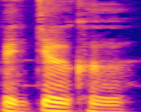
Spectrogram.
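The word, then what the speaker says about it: เชื้อเครือ: หมาย ถึง เชื้อ ชาติ เมื่อ ก่อน นี้ ก็ ออก เสียง เป็น เจ้อ เคอ เช่น คำ เดิม ที่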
